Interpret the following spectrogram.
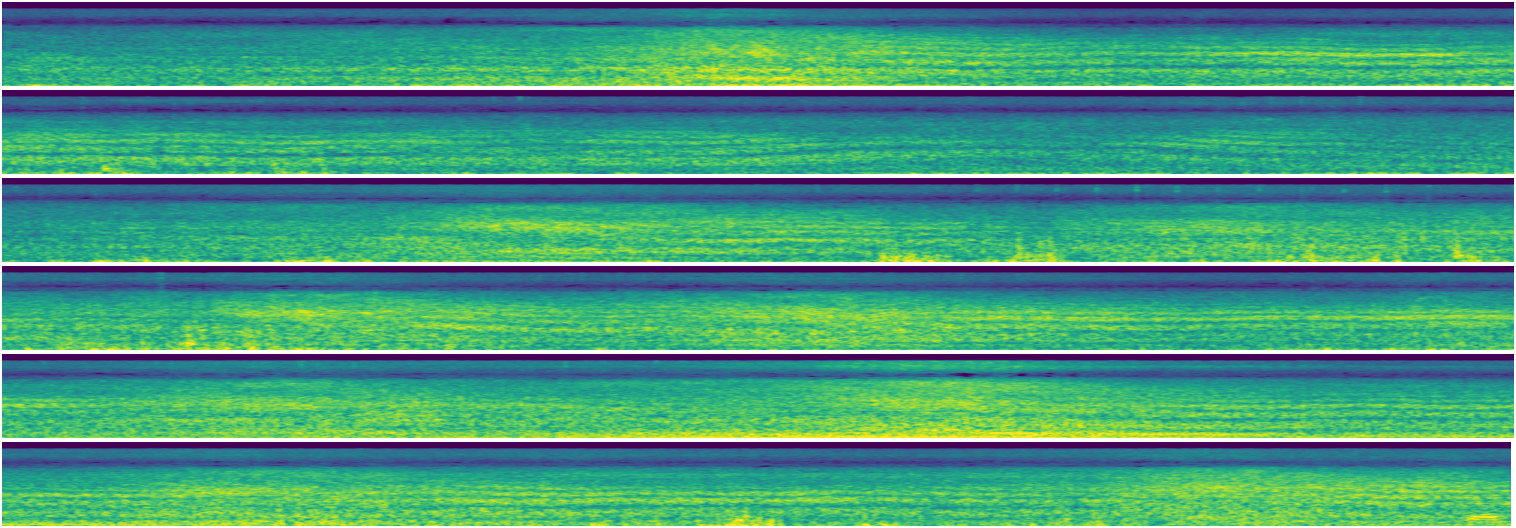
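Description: Road traffic: a string of cars driving past close by, each one swelling and fading as it goes by. A deeper engine rumble runs under the passing cars through the last third.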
